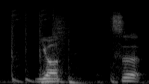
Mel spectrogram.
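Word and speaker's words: よっつ: Yotsu. Yotsu. Think of four yo-yos. Yotsu.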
